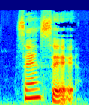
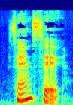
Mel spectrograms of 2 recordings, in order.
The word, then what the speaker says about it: 先生: Maybe you have heard 先生 before.Basically, sensei is a word which lots of people pronounce in the wrong way. I hear like sensei or sensei or whatever, but it's sensei, sensei. So it's long e at the end, sensei.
